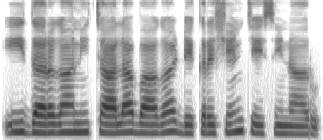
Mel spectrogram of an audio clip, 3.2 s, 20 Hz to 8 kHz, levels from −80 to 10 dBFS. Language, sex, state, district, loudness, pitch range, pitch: Telugu, male, Telangana, Hyderabad, -16 LUFS, 180-200 Hz, 185 Hz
